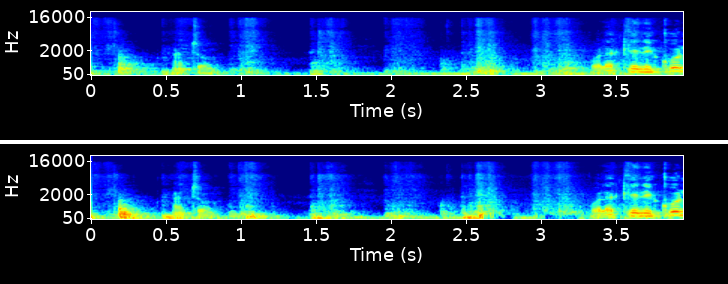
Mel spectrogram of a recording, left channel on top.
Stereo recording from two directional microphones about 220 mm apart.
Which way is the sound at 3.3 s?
35° right (ahead or behind).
